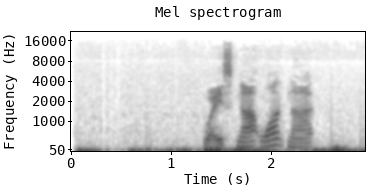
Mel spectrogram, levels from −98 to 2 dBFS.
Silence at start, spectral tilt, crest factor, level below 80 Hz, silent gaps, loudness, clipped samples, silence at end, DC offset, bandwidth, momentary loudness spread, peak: 0.05 s; -5 dB/octave; 16 dB; -34 dBFS; none; -33 LUFS; under 0.1%; 0 s; under 0.1%; 14.5 kHz; 18 LU; -14 dBFS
